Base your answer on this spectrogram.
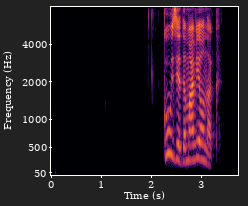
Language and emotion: Russian, positive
